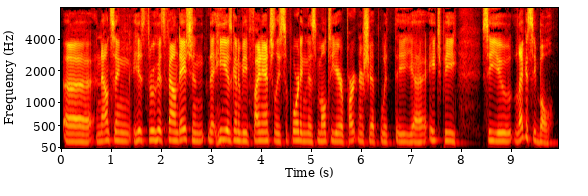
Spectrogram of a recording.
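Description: A man with a high-pitched voice co-hosts a casual talk show. He recaps news stories in a loose, meandering way, full of fillers and restarts. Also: level tone, moderate pace, smooth. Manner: rambling with many fillers and restarts. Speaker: podcast co-host. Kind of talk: casual chat.

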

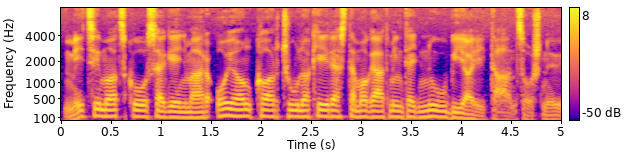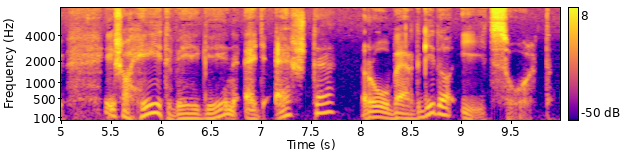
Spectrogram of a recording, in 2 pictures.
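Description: A man narrating a children's story expressively, with a husky, breathy voice. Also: lowish voice, lively intonation, a little mellow, no echo.

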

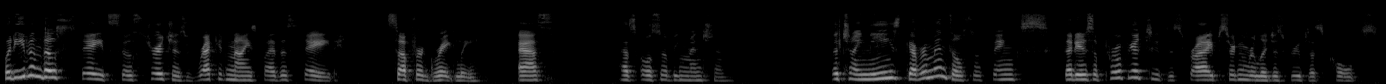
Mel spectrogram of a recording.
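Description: A woman with a Spanish accent, her first language, delivers a prepared speech at a mid pitch. She speaks earnestly, urging her listeners to keep going, and now and then trips over foreign names. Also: expressive, measured pace. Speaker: commissioner on religious freedom.

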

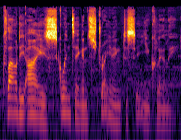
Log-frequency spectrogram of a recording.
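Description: Gravelly male fantasy narrator. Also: medium pitch, expressive, a little slow, fairly bright tone. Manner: descriptive, storyteller-like. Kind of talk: scripted second-person fantasy narration. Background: music.

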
